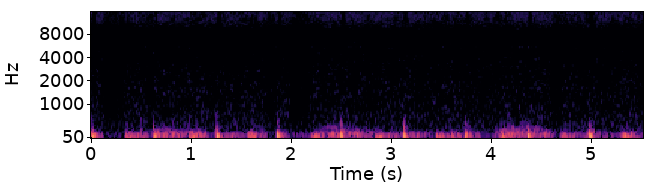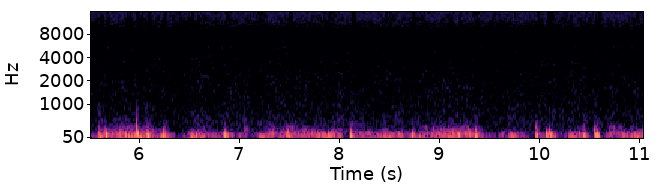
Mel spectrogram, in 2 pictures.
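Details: Own fast thumping heartbeat recorded together with loud stomach growls: quick, sharp low heart thumps over irregular gurgling and rumbling bowel sounds, with faint room hum; tachycardia with bowel sounds.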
